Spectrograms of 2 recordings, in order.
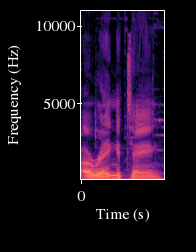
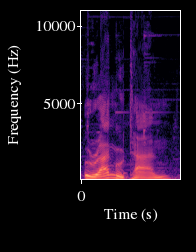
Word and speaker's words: orangutan: i know pretty cool she's there with our orangutan actually it's pronounced urangutan she told me what this was for and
